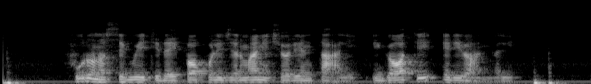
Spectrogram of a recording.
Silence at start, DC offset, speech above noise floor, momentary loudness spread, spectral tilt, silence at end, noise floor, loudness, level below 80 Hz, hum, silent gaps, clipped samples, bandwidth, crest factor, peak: 0.05 s; under 0.1%; 23 dB; 12 LU; -8.5 dB/octave; 0.2 s; -47 dBFS; -25 LUFS; -34 dBFS; none; none; under 0.1%; 7 kHz; 20 dB; -6 dBFS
